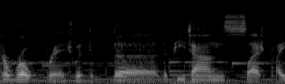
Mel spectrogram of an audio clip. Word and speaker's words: piton: We take it slow, and we create, like, a rope bridge with the pitons / pitons, I don't know that word. I always say pitten.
